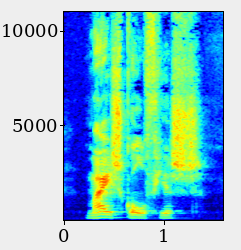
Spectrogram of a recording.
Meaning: plural of maiskolfje
- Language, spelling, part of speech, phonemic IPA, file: Dutch, maiskolfjes, noun, /ˈmɑjskɔlfjəs/, Nl-maiskolfjes.ogg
